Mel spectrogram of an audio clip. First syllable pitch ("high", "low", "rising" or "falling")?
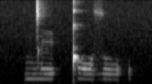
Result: high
